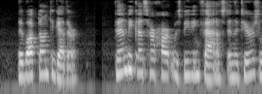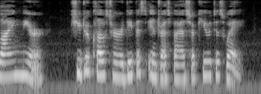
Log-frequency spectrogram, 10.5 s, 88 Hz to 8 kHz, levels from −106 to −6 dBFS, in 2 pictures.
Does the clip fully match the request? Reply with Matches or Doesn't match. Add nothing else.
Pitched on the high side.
Matches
